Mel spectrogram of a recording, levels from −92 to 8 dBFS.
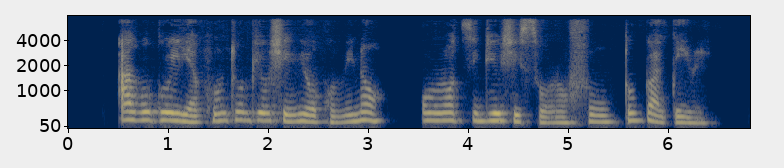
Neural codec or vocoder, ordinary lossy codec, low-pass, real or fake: codec, 16 kHz, 1.1 kbps, Voila-Tokenizer; Opus, 64 kbps; 7.2 kHz; fake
